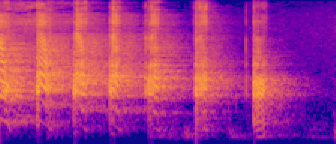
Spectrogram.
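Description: A woman laughing in short breathy bursts, about four a second, trailing off near the end.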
